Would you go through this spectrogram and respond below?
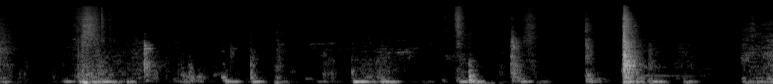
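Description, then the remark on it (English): A screen door is pulled shut, giving a run of rattling clacks and knocks over a low, steady hum. “Let me close this screen behind me.”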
